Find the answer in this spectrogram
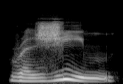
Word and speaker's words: regime: there distributed distributed regime and this requires the which is like sh but with voicing so if you have trouble finding that position make the sh first and then use sound make your voice vibrate regime bearing and the vowel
